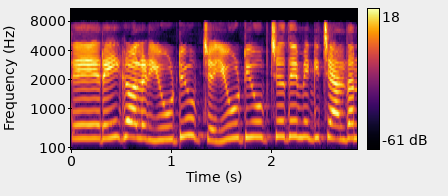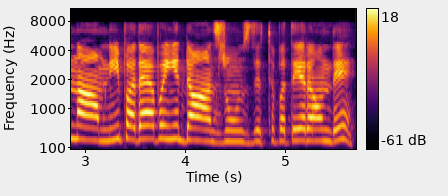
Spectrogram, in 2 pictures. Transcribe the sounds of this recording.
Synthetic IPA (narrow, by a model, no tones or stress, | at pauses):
t̪eːɾəiːɡələɽjuːʈjuːb̚t͡ʃəjuːʈjuːb̚t͡ʃəd̪eːmẽːɡit͡ʃɛ̃ːnd̪aːnaːmnĩːpət̪aːɛp̬əiãːɖãːsɾũːnsd̪ɪt̪ʰpət̪eːɾaõːnd̪eː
